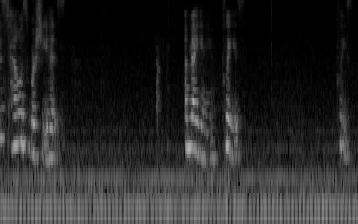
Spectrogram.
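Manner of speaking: very slow, drawn-out, desperate pleading. Pleading with a questioned person to tell where she is: desperate begging. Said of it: "Why is she begging him?".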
